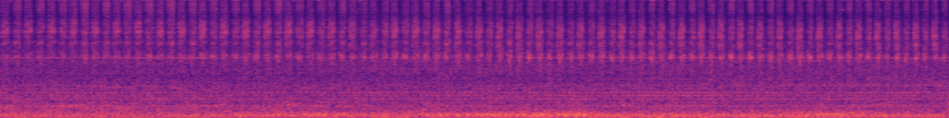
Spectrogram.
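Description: A privet spindle spun by hand drill, with no bow, grinds against a wooden hearth board in a continuous rough, rasping friction whirr, close and steady throughout with rapid back-and-forth pulsing.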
